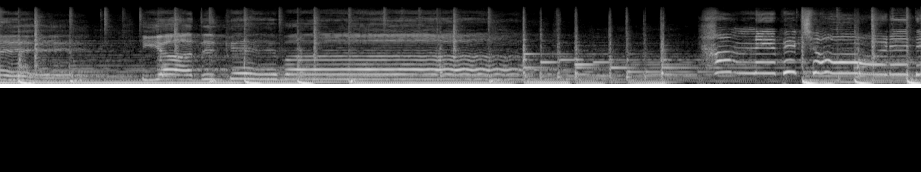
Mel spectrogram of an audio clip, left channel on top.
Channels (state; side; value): silent; right; digital silence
